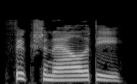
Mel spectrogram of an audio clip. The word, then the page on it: fictionality: British English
